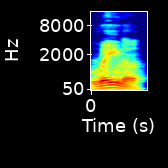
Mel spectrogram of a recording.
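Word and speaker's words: Reyna: 넣는다 생각하시면 돼요 웨이즈에다가이 친구도 웨이나에서 레이나 알바를 넣어서 레이나 이런 식으로 애를 왜로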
